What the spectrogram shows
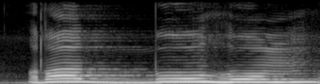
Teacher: Ro dibaca tafkhim karena harakatnya fathah. Cara bacanya ro dibaca tebal.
